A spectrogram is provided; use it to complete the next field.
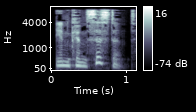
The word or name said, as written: inconsistent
